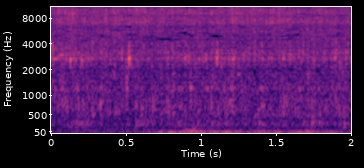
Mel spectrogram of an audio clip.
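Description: Steady rushing background noise, with irregular deep rumbling starting under a second in.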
